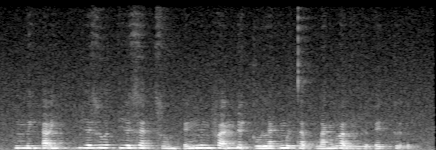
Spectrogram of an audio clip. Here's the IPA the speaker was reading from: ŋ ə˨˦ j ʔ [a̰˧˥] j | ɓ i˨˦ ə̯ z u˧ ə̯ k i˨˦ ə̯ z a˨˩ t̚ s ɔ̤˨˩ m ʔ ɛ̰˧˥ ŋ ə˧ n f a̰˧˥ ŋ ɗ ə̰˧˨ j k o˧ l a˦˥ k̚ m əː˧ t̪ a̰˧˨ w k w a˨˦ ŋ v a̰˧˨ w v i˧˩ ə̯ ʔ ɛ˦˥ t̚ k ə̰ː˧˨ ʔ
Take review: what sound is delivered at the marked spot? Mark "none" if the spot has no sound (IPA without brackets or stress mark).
a̰˧˥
